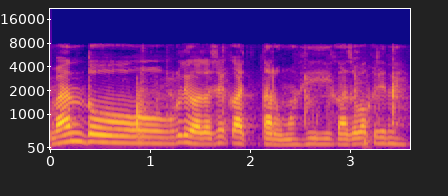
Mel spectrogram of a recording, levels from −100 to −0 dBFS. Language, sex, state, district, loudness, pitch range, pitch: Chakma, female, Tripura, Unakoti, -18 LUFS, 155-185 Hz, 170 Hz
